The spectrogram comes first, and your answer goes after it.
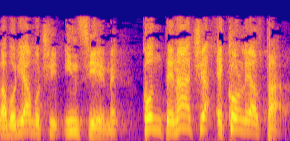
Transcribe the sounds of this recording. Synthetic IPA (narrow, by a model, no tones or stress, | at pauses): lavʊɾjaːmʊt͡ʃiːnsjɛːmɪ̰ | kɔnt̪enaːt͡ʃjaʔɛkːɔnlealt̪a̰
